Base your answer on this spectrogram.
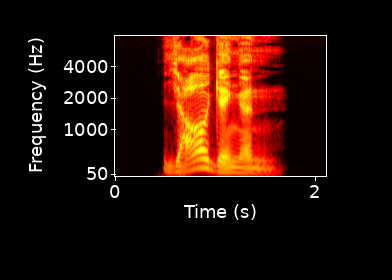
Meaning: dative plural of Jahrgang
- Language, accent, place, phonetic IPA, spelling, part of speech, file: German, Germany, Berlin, [ˈjaːɐ̯ˌɡɛŋən], Jahrgängen, noun, De-Jahrgängen.ogg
